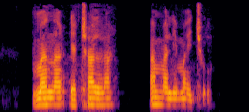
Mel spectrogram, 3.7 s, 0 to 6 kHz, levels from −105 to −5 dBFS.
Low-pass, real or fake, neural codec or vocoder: 5.4 kHz; real; none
